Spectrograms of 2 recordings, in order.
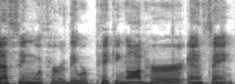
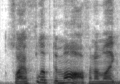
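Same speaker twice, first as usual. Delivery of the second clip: normal talking voice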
